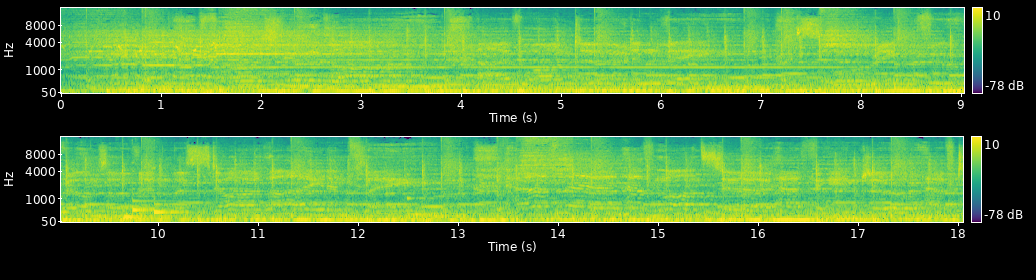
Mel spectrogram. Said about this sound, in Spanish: Ya le digo Escuchen lo nuevo que está saliendo en el mundo. En este caso, metal sinfónico desde Gran Bretaña.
